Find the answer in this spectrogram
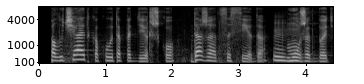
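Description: Against a quiet background, a woman talks at a fairly slow pace. Her medium pitch carries lively intonation. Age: 50s. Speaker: guest. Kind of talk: studio interview. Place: studio. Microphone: headset.

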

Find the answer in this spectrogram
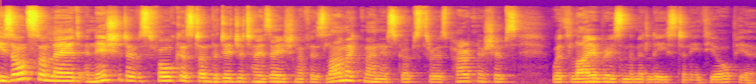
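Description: A man with an Irish accent talks at a very fast pace and a fairly high pitch, with hardly any pauses. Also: ordinary pitch variation. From Ireland. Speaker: professor. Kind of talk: formal introduction. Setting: lecture hall with audience. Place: hall. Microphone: podium.

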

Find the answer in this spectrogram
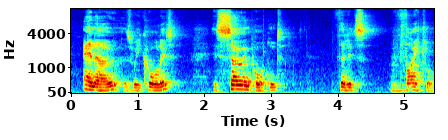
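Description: The voice is somewhat breathy, moving at a fairly slow pace with ordinary pitch variation amid audible room echo. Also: man. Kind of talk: interview answer, explanatory. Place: home room.

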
